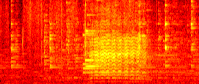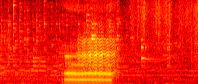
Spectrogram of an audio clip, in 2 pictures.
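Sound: goat bleating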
